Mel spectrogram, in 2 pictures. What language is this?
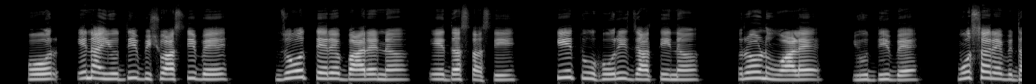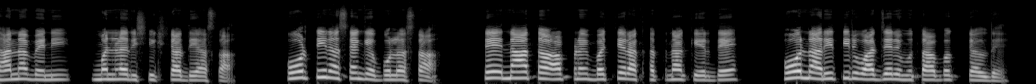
Kullu Pahari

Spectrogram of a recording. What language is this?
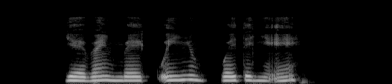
Tepeuxila Cuicatec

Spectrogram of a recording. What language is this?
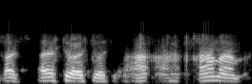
Sanskrit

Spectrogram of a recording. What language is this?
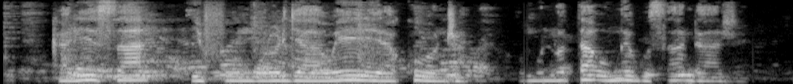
Kinyarwanda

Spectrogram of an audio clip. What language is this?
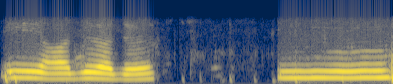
Nepali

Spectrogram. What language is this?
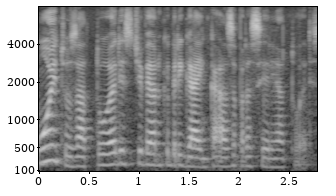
Portuguese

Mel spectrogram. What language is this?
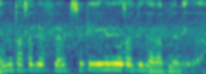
Marathi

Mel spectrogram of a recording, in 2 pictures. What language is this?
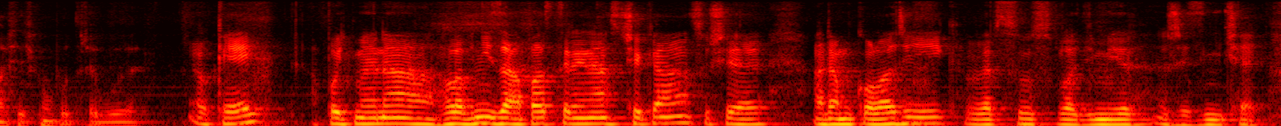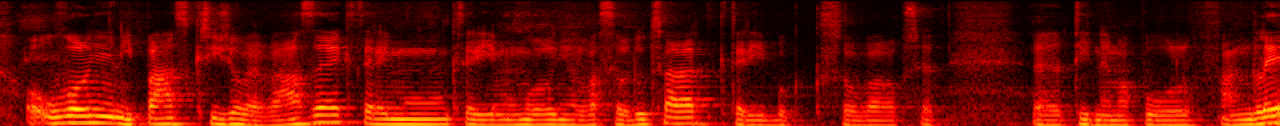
Czech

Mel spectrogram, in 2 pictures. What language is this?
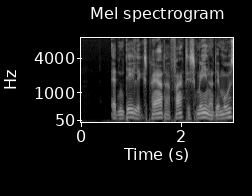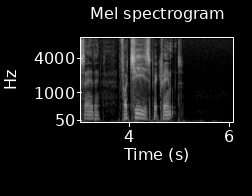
Danish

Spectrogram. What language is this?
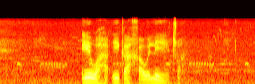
Southern Sotho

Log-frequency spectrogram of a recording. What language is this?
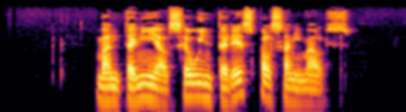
Catalan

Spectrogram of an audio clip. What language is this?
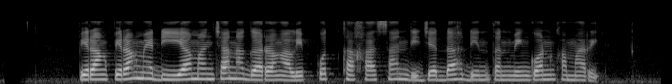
Sundanese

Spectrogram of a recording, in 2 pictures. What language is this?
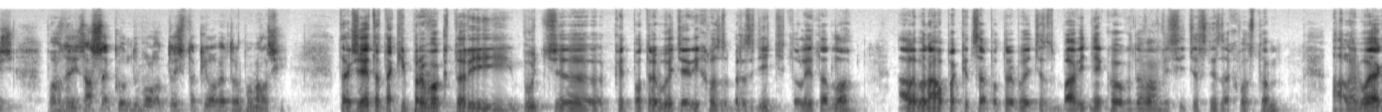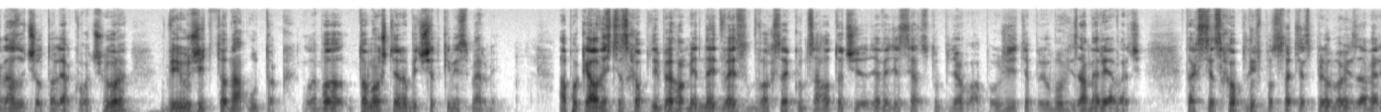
Slovak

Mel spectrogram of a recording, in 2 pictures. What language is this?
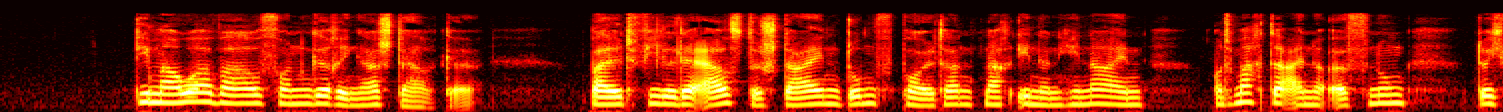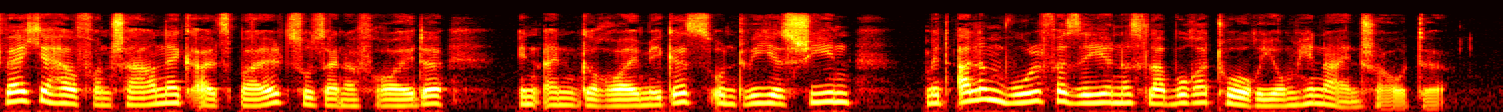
German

